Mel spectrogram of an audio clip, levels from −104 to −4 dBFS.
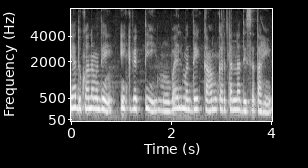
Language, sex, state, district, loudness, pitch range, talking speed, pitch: Marathi, female, Maharashtra, Sindhudurg, -14 LUFS, 220-250 Hz, 150 wpm, 235 Hz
